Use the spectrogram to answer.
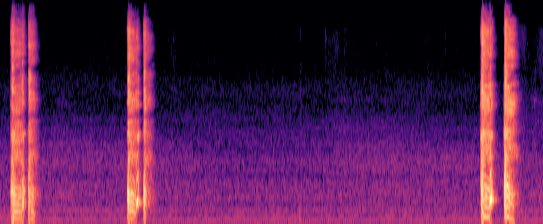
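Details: Three bouts of paired coughs, six short, voiced, fairly dry coughs with quiet pauses, from a woman; ordinary cough.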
